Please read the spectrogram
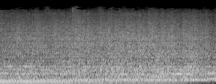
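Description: Jazz quartet playing loudly: tenor saxophone over electric guitar, double bass and a drum kit, with a dense wash of cymbals over held low notes.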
